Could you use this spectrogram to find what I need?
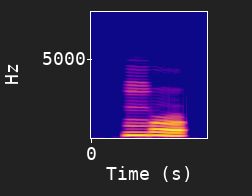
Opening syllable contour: low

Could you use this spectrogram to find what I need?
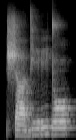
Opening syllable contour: low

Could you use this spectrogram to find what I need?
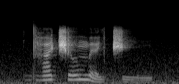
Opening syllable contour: high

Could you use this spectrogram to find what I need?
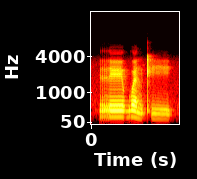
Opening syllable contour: high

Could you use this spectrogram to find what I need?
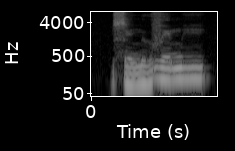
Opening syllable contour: low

